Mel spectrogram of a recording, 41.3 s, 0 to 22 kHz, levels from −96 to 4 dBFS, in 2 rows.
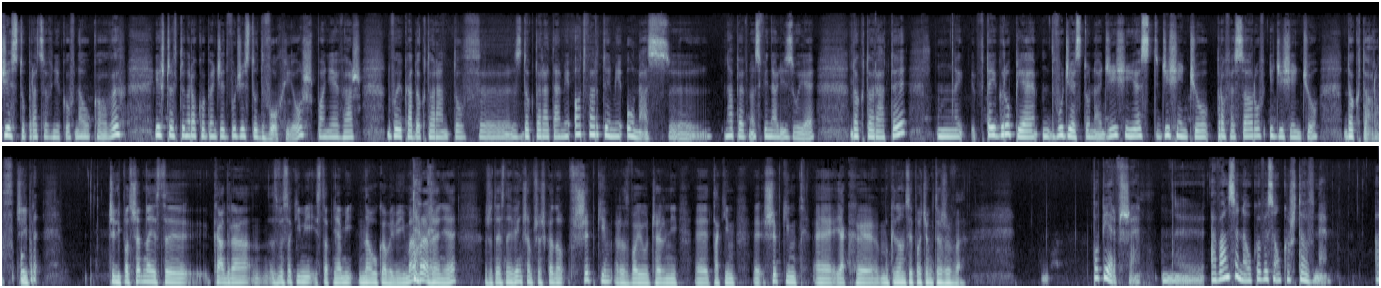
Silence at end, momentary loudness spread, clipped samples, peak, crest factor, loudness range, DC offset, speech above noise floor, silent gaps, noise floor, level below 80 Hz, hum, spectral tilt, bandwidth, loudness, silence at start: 0 s; 11 LU; under 0.1%; -2 dBFS; 20 dB; 4 LU; under 0.1%; 38 dB; none; -59 dBFS; -58 dBFS; none; -5.5 dB/octave; 15.5 kHz; -22 LUFS; 0 s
